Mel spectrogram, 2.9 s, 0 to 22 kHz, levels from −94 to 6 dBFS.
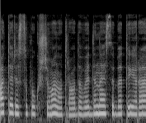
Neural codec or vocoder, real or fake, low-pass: vocoder, 44.1 kHz, 128 mel bands every 256 samples, BigVGAN v2; fake; 14.4 kHz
